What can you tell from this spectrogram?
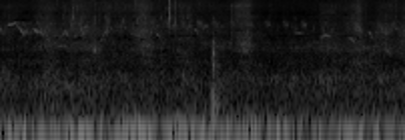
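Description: Quiet outdoor ambience with faint, scattered bird chirps over a low steady rumble, and one faint tick about two seconds in.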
